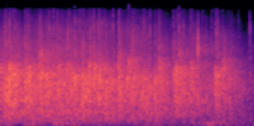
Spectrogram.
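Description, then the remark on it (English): An audience claps for six speakers in a sustained round of applause, a dense, steady crackle of many hands that stays fairly loud throughout, with a few sharper claps standing out near the end. “Please give a big round of applause again”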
